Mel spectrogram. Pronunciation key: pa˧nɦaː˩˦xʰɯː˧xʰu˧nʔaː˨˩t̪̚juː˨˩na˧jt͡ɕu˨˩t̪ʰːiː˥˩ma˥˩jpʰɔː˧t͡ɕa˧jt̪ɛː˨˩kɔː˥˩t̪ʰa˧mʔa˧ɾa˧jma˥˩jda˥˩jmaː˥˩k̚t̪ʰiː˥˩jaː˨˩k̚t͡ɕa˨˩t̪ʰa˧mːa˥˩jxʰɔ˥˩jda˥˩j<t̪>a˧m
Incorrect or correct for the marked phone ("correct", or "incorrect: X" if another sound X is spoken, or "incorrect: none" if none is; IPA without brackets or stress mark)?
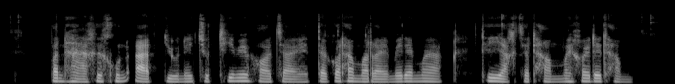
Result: incorrect: t̪ʰ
